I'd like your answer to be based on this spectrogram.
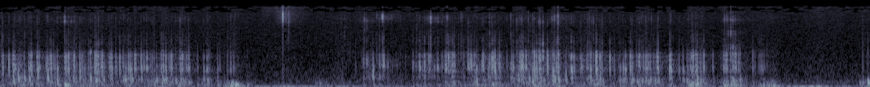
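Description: Long nails scratch across the soft bristles of a round, flat blue silicone scrubber pad lying on black fur. It makes a quiet, continuous rustling scrape with a dull, low rumbling body, occasional faint bright ticks, and no lingering ring.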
